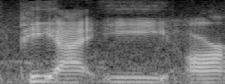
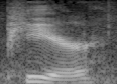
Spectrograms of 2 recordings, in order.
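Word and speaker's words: Pierre: Still always forget the name of his actual high school is P I E R R E. That's it. But it's pronounced Pier.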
